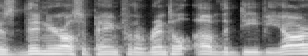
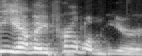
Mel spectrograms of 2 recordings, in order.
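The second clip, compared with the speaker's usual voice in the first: very high pitch, taken slow; 10 semitones higher than usual. Imagining the man with a Kermit on his desk starting to talk, in a Kermit the Frog voice. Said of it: "start talking like Kermit the Frog".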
